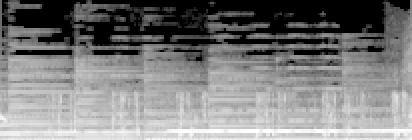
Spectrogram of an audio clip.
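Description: Background music with held notes, over a cartoon sound effect of galloping horse hooves clip-clopping in a quick steady beat.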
